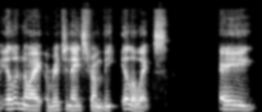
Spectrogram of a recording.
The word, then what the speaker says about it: Illinois: the o i s the S is silent of course it always drives me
